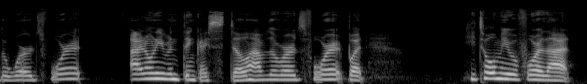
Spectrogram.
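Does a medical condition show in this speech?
No.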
